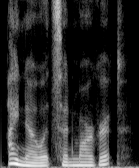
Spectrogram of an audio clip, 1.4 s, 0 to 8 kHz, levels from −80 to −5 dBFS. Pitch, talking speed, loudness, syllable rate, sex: 160 Hz, 215 wpm, -17 LUFS, 5.9 syllables/s, female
